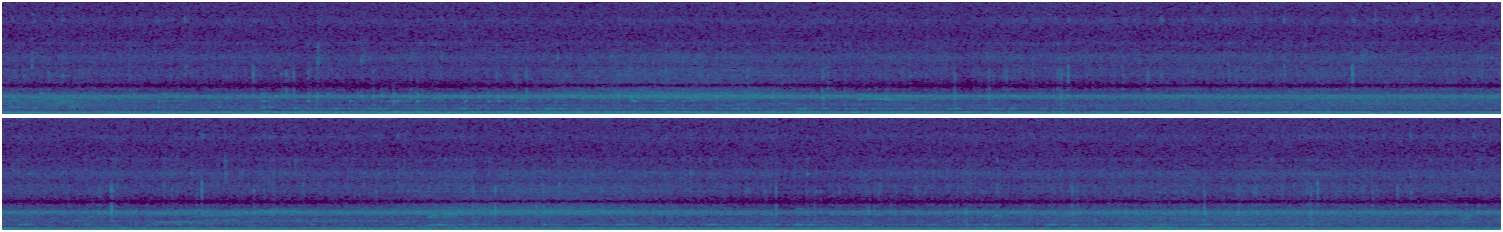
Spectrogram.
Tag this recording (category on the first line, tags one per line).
Soundscapes > Nature
data-to-sound
field-recording
weather-data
